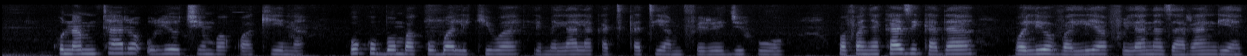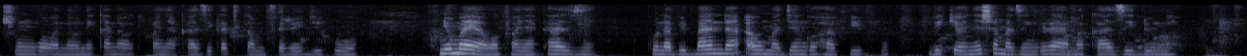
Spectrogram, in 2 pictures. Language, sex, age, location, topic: Swahili, female, 36-49, Nairobi, government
